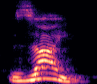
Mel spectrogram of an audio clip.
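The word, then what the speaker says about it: זַיִן: Esta consonante, ya como ustedes verán está medio inclinada, se pronuncia zin.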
